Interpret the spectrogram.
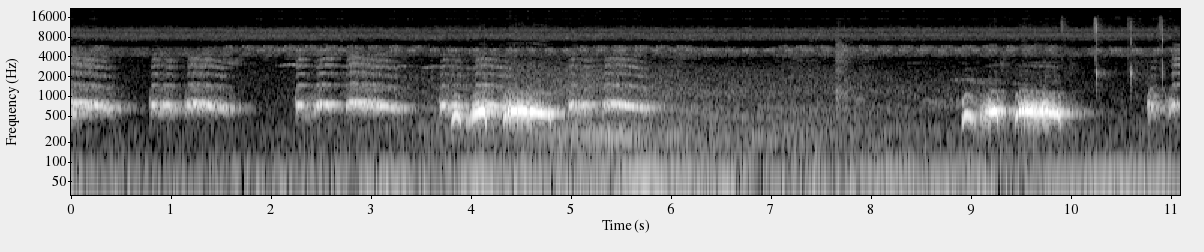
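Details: Spotted dove lure sound: several low coo phrases with breaks between them, set against a steady background chirring of insects.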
